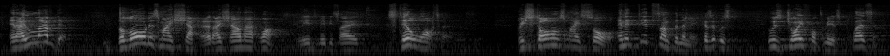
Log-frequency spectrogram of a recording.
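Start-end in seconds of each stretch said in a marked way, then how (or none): 1.7-9.2 put-on reading in an English accent. Speaker showing how he used to read the Psalms aloud, in an English accent. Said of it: "I'd read the Psalms in an English accent".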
